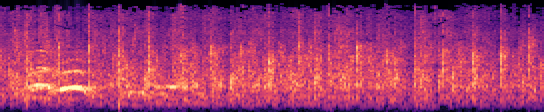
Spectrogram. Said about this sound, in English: Can we give these guys a round of applause, please?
